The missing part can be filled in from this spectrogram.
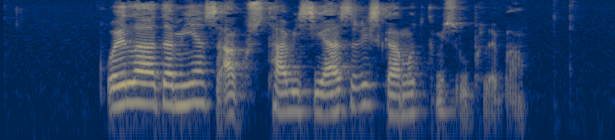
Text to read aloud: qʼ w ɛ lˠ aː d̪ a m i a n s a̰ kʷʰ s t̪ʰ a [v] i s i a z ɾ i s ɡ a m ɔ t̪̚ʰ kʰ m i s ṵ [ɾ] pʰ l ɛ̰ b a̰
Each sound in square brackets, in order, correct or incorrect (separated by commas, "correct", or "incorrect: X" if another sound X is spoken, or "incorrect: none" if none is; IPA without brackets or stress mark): correct, incorrect: none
